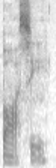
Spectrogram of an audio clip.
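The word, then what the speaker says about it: BAWSI: It's called Bossy. It's pronounced Bossi.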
